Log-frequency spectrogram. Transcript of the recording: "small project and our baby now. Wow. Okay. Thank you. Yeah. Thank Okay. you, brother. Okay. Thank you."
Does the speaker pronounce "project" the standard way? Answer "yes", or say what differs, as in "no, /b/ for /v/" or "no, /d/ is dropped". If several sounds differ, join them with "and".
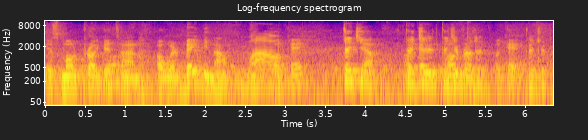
no, /dʒ/ is dropped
